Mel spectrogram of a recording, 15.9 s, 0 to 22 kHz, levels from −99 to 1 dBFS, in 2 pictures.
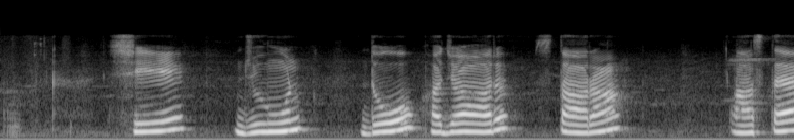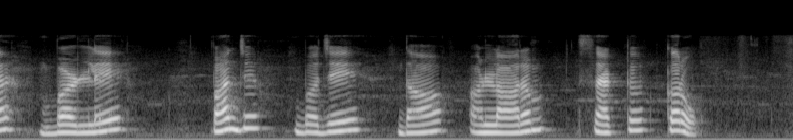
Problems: none marked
